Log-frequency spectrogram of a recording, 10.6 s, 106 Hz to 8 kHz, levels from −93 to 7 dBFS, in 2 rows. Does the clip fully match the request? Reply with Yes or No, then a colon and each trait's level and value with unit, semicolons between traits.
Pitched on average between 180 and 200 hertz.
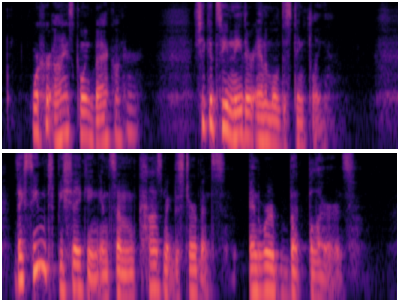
No: medium, 145 Hz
